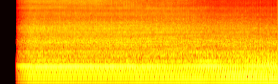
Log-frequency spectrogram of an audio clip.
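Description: Rat rod's engine idling steadily on its first run, exhausting through short flexible pipes off the manifold, with a strong, even low pulse.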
